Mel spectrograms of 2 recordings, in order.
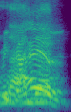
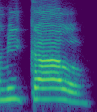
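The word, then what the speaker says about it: ميكال: Kan Mikail. Mikail. Ya, itu riwayat siapa berarti? PR khusus buat Ustazah yang mengatakan Mikail ya. Cari keimanan kita ternyata riwayat siapa ya. Kalau riwayat Haus bacanya Mikal.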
